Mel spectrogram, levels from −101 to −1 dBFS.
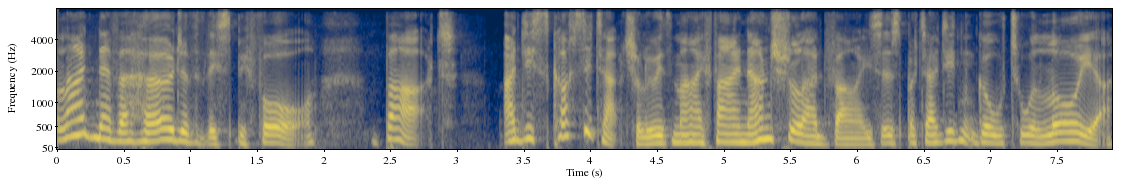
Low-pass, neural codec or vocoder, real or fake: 7.2 kHz; none; real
